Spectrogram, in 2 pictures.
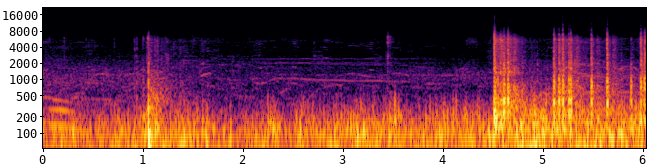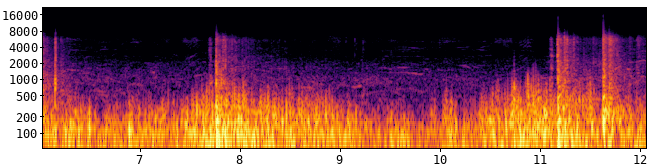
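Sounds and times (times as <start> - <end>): low rumble: 0.0 - 12.0
fireworks bangs: 0.9 - 1.7, 4.5 - 6.4, 7.7 - 8.4, 11.1 - 12.0
fireworks crackling: 4.5 - 6.6, 11.1 - 12.0.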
